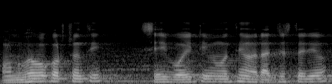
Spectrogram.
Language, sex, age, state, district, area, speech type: Odia, male, 45-60, Odisha, Jajpur, rural, spontaneous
